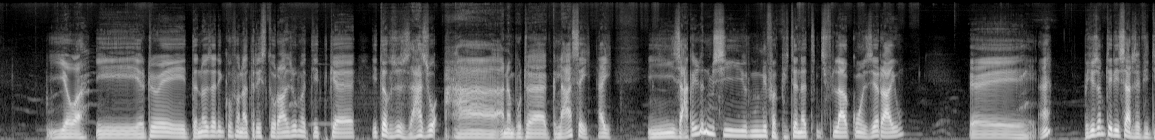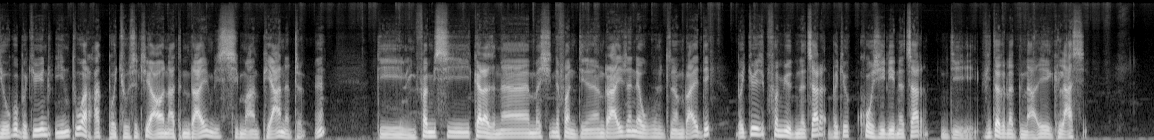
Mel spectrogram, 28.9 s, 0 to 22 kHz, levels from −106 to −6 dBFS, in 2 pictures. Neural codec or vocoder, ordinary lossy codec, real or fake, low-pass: none; none; real; 19.8 kHz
